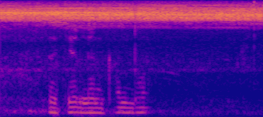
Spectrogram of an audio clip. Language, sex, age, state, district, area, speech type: Santali, male, 30-45, Jharkhand, Seraikela Kharsawan, rural, spontaneous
